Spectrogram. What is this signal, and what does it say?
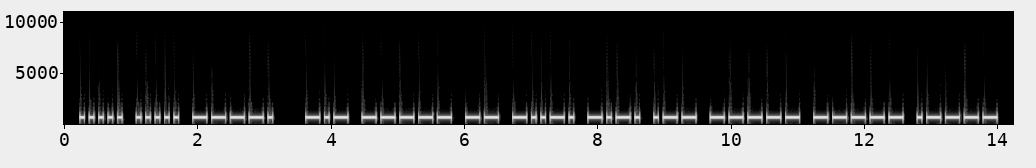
Morse code, heard as a keyed tone, about 17 wpm, 700 Hz. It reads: 559 K0M/CW001
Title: SOTA QSO Practice 17wpm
